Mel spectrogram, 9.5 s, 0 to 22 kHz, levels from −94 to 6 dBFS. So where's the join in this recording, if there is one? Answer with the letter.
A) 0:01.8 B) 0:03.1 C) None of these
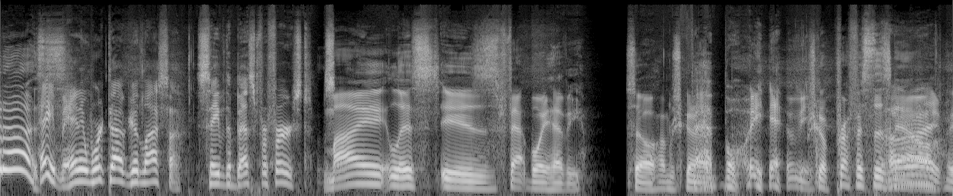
B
